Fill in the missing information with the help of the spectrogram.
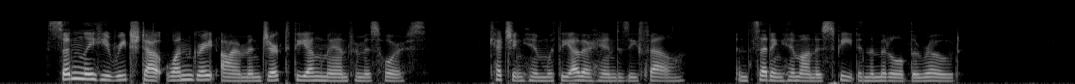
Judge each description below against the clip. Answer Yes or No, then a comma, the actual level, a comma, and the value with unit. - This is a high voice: No, medium, 175 Hz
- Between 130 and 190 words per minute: No, average, 200 wpm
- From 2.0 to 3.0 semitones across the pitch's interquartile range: Yes, narrow, 2.6 semitones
